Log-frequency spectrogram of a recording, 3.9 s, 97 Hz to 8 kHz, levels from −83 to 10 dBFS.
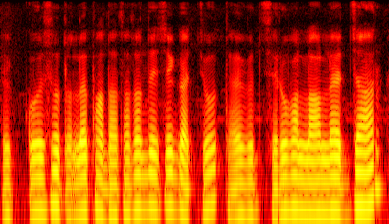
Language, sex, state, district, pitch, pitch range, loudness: Chakma, male, Tripura, Unakoti, 120 Hz, 110-125 Hz, -17 LUFS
